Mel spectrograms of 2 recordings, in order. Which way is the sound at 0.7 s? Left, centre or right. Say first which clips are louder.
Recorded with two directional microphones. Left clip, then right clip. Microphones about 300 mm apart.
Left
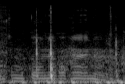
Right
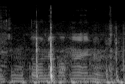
Right 4 dB; right.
